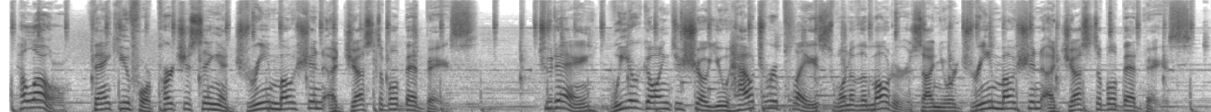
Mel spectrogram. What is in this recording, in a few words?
english american audio guides; professional American voice talent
